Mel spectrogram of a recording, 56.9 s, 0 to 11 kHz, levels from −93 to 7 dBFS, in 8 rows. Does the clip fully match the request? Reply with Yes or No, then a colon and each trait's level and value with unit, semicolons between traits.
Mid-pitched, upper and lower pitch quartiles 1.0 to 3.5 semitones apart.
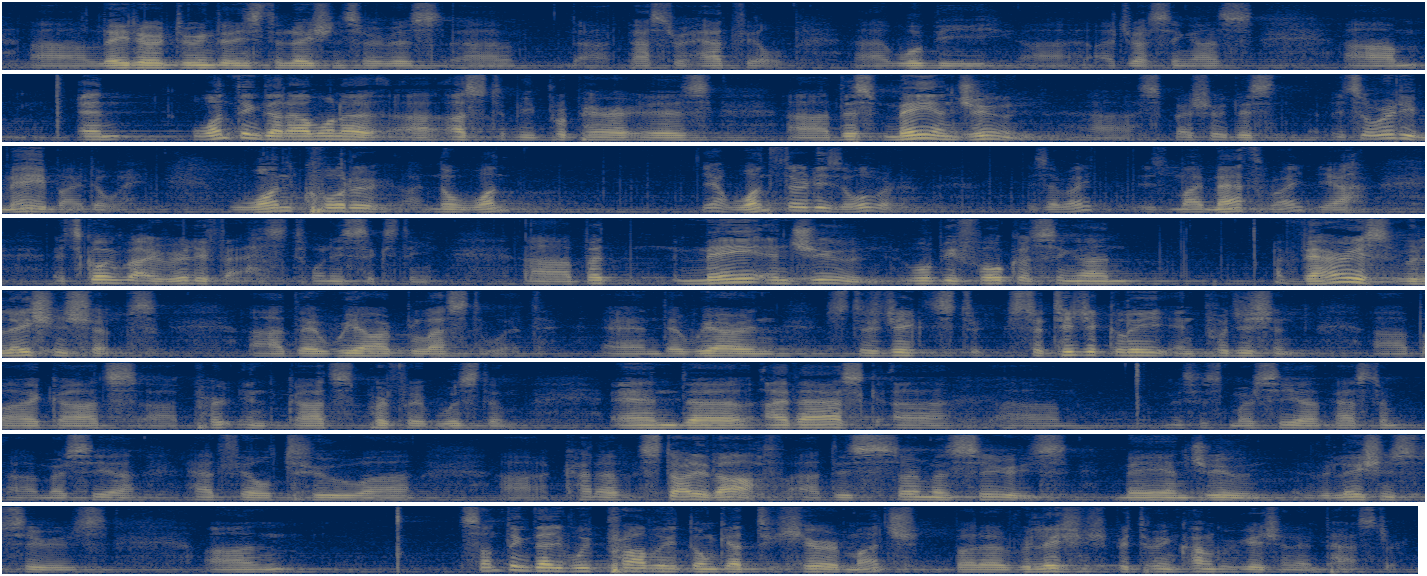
No: low, 120 Hz; narrow, 2.6 semitones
